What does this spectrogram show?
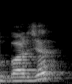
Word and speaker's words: Berger: So, Berger rhymes with burger.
